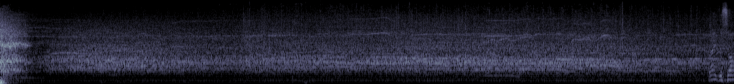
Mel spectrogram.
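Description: A band's last chord cuts off right at the start, then a large crowd cheers and applauds steadily, with a few whistles rising above it.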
